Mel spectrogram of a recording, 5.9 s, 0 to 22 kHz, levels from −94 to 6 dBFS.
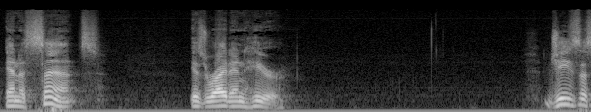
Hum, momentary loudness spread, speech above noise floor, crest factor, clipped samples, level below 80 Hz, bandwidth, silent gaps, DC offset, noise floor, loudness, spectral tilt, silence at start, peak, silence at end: none; 18 LU; 47 dB; 20 dB; under 0.1%; -46 dBFS; 16.5 kHz; none; 0.8%; -64 dBFS; -17 LUFS; -4.5 dB/octave; 0.05 s; 0 dBFS; 0 s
